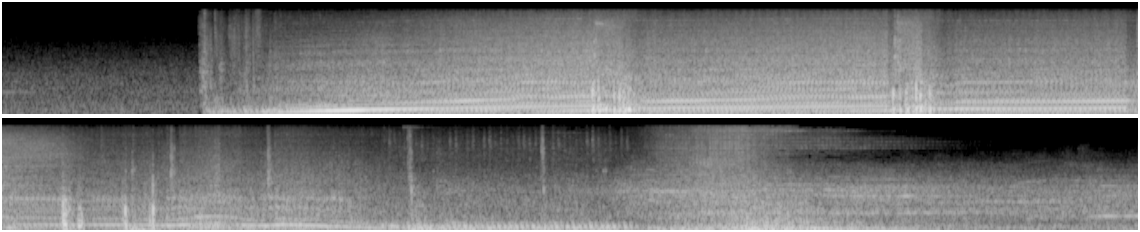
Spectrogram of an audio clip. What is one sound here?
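A car engine revs hard and climbs through the gears.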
